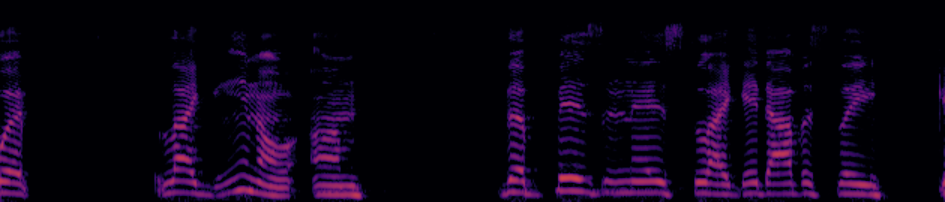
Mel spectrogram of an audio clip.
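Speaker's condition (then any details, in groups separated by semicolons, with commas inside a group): ALS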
